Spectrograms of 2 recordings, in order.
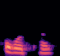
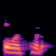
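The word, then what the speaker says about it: author: ओ के रूप में जैसे एग्जांपल है ऑथर सबसे पहले क्या आ रहा है ए और उसके बाद क्या रहा है यू तो आप क्या पढ़ेंगे ऑथर ओ के रूप में प्रोनाउंस करेंगे ए को पढ़ेंगे ओ और यू टी एथ को पढ़ेंगे था और ई आर को पढ़ेंगे आ तो मतलब क्या हो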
